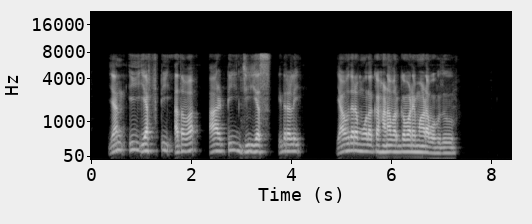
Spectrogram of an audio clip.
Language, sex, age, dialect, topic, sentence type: Kannada, male, 36-40, Coastal/Dakshin, banking, question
